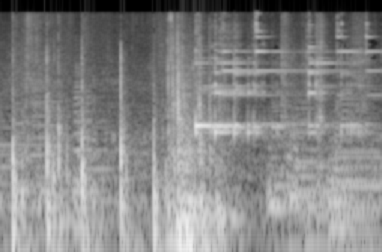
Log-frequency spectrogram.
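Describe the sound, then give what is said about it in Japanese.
Footsteps of someone running up: several hard, evenly spaced thuds in quick succession, then a denser burst of movement noise. “もうそろそろお客様の方が、ああ誰か走ってくる。”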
